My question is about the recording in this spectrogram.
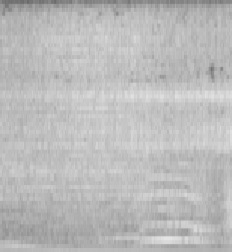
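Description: Live band holding one sustained low note without drums: a pitch slides downward at the start, and a single arching held note sounds near the end.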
